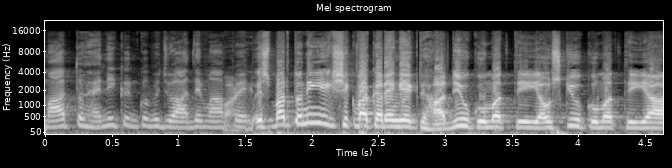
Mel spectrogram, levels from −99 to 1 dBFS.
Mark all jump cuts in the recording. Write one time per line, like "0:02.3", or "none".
0:01.6
0:02.8

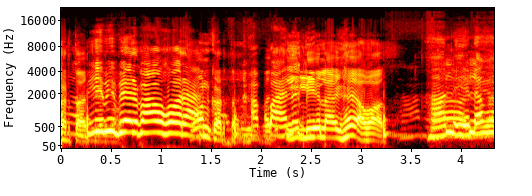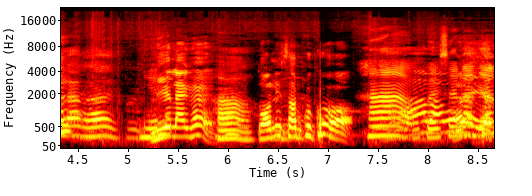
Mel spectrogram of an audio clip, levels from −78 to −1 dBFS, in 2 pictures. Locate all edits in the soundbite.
0:02.3

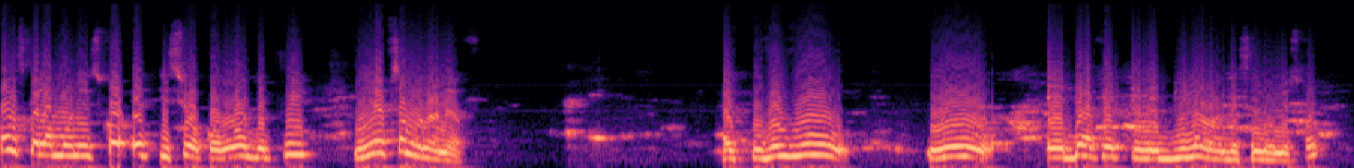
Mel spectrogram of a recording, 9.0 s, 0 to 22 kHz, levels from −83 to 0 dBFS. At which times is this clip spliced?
none

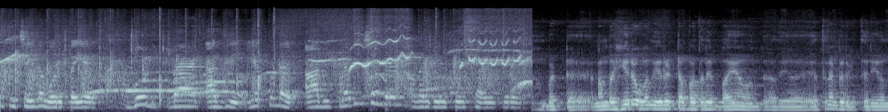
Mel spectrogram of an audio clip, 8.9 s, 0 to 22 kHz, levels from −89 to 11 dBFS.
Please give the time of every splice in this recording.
0:05.3

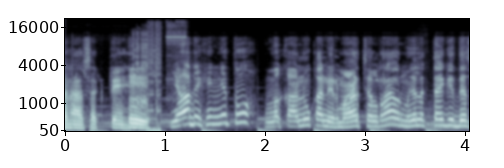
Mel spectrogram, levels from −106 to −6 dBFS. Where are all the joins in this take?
0:01.0

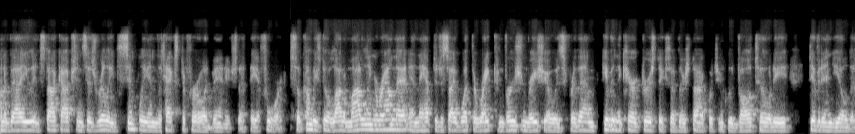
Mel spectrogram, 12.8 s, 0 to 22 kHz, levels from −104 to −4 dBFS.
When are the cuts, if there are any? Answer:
0:02.4
0:04.3
0:09.0

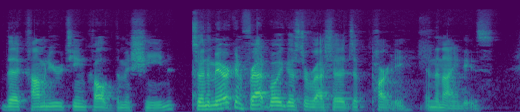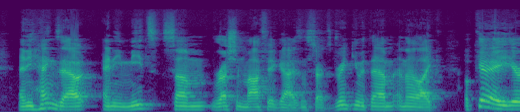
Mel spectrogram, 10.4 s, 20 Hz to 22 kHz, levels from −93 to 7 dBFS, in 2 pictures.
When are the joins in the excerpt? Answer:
0:01.9

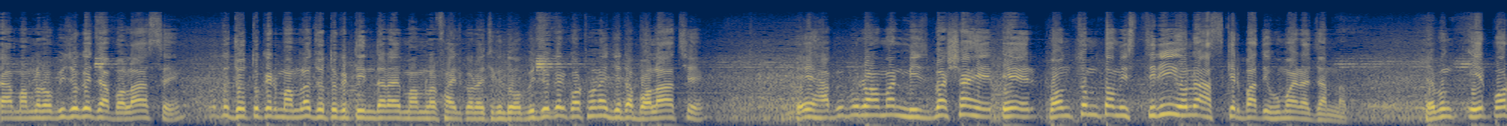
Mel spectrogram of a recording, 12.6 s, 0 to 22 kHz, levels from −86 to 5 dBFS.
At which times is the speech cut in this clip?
none

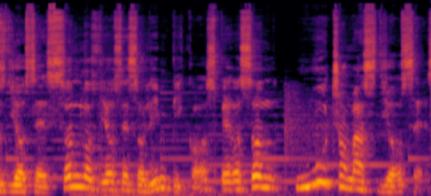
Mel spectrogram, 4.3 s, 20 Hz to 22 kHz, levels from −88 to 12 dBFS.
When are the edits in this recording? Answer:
none

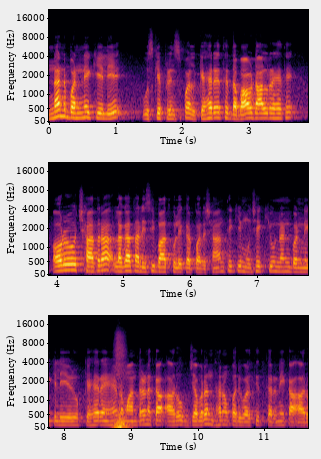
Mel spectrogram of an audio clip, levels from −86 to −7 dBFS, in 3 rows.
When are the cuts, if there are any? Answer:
0:08.8

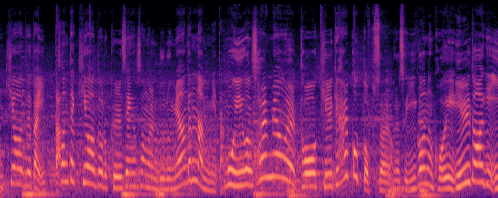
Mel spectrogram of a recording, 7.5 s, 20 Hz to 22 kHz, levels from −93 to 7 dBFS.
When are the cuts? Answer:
0:00.9
0:05.9

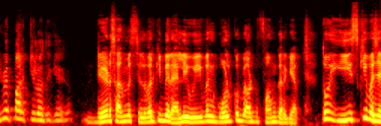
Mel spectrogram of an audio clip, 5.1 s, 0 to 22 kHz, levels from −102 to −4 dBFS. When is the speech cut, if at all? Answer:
0:01.1

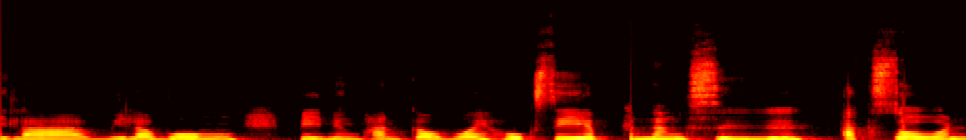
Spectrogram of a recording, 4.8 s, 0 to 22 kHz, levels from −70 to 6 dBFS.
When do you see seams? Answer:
0:03.2

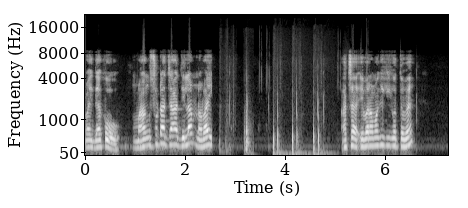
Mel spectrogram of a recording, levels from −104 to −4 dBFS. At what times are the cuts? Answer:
0:02.5

